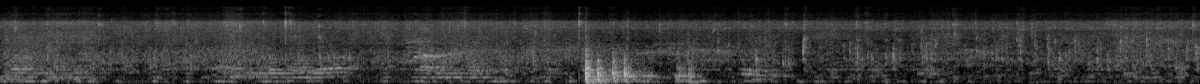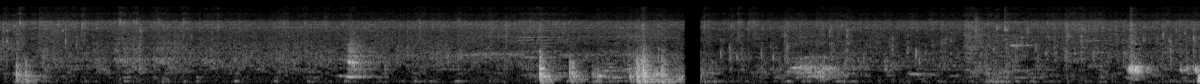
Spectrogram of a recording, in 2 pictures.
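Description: Chicken koftas sizzling steadily in hot oil in a deep pot, with a few brief knocks along the way.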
